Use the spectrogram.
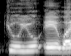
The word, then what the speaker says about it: quay: The word quay, Q-U-A-Y, is pronounced quay.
